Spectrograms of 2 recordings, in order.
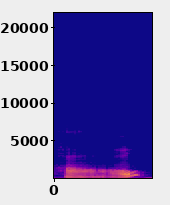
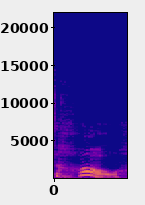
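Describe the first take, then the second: First: "how" dipping down, then rising; third tone. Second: "how" starting high and dropping sharply; falling tone. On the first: Teacher showing learners the turning tone, third tone. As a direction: draw "how" down and turn it back up. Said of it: "First go down and then go up". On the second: Teacher contrasting it with third tone, falling tone. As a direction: hit "how" high, then let it fall. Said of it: "How is falling tone". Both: Shown as a demonstration.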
